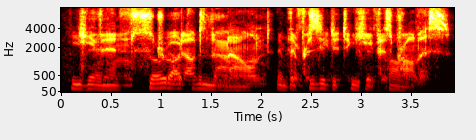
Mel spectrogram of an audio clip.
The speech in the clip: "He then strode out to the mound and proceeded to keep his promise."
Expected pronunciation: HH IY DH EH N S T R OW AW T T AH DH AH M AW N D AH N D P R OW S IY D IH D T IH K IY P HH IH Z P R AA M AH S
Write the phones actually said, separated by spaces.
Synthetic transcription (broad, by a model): HH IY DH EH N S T OW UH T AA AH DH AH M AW N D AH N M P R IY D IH D T IH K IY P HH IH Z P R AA M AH S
